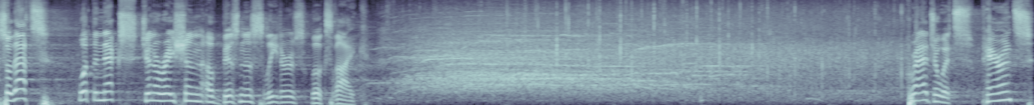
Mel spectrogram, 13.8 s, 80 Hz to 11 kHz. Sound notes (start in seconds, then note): 6.6 cheering & Applause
